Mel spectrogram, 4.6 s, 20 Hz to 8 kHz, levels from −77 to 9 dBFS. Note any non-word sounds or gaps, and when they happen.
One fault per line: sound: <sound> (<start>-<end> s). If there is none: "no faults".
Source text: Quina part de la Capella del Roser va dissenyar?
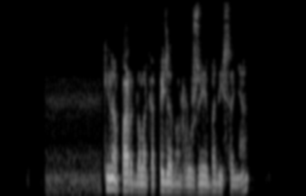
no faults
